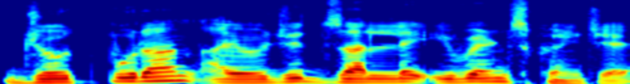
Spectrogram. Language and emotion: Goan Konkani, neutral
